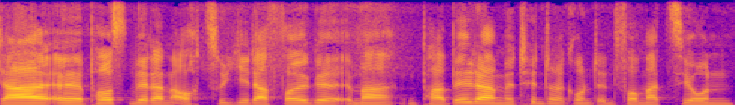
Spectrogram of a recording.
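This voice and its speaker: A man with a plain, everyday voice, fairly high in pitch, at a fairly slow pace with fairly even intonation. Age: 30s. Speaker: barista, podcast co-host. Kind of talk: casual chat. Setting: remote recording.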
